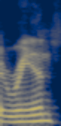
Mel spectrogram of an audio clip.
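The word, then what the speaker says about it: WREN: Also known, do you pronounce it REN? Or do Ren, you say that? right? Ren, yeah.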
